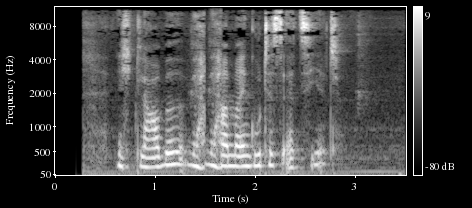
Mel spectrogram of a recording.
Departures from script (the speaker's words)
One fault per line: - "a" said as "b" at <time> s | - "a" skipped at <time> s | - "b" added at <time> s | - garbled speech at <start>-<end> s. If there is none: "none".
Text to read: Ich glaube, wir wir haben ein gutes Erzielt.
none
